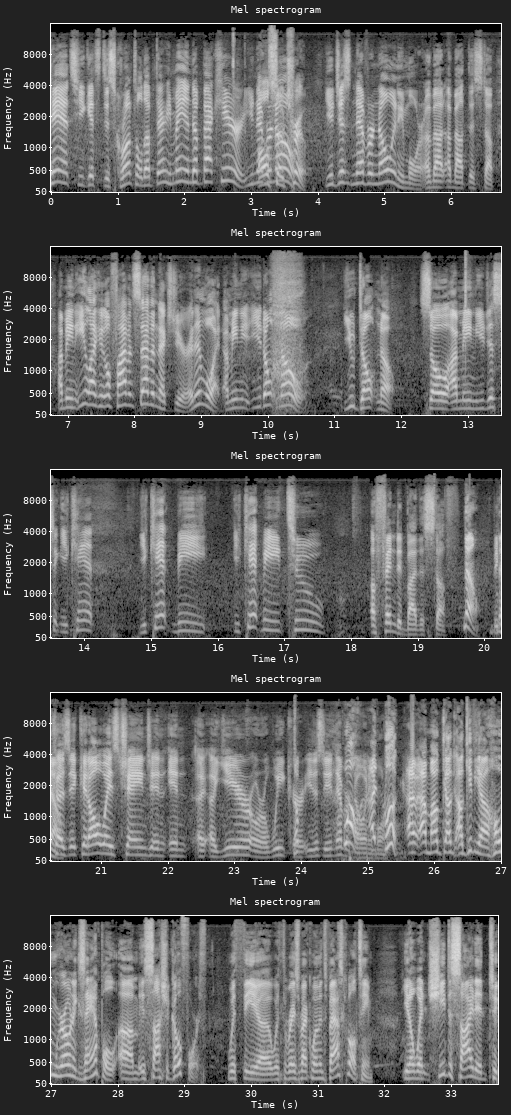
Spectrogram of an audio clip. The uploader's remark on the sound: The guys are live at Gellco Outdoors in Fort Smith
